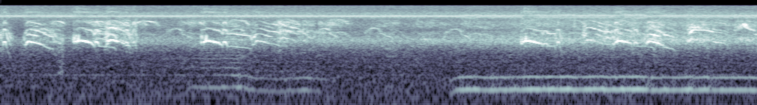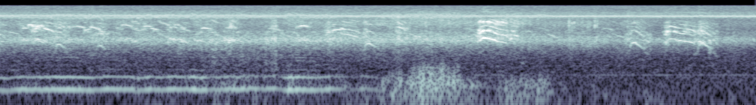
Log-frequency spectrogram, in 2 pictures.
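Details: A black tern (Chlidonias niger) chick practising flight near its breeding raft gives short, harsh, squeaky calls in quick overlapping bursts, over a steady low engine hum with a dull thump near the end.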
